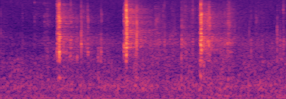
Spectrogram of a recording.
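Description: Metal spring clip of a wooden clipboard clicking as it is worked by hand: three sharp clicks about half a second apart.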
